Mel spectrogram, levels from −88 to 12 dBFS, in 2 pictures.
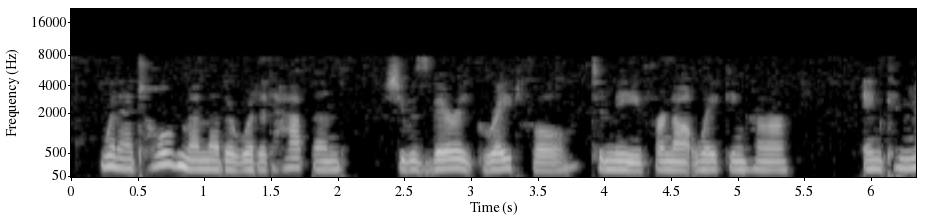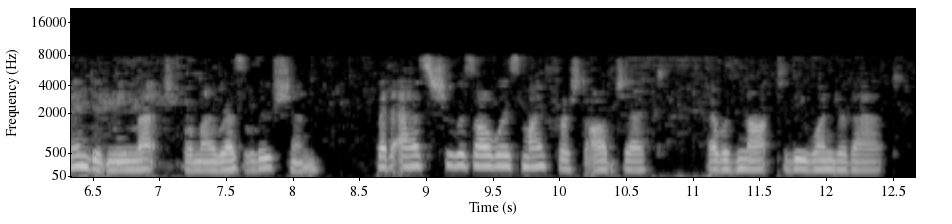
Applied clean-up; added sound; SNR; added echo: classical method Wiener filter.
